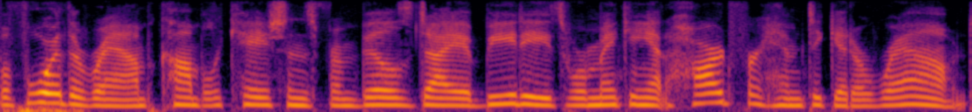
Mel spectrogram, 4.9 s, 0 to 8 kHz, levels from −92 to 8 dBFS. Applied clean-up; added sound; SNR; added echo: none; none; none; none.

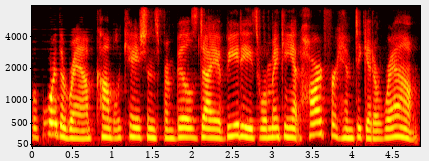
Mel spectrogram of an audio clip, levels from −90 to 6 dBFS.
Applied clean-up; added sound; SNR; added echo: neural mask model DeepFilterNet 3.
